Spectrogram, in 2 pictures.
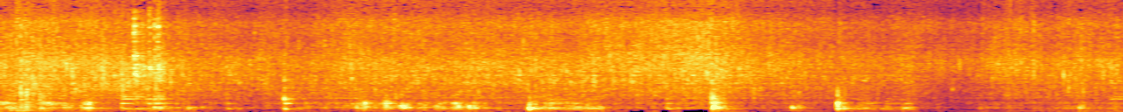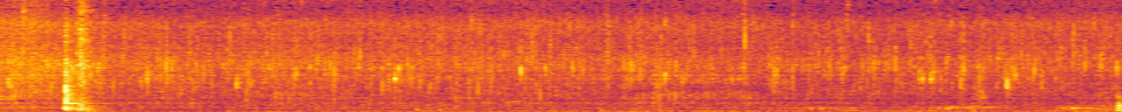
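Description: Green masala paste sizzles and fries in hot oil with browned ginger and garlic while being stirred for mutton tahari, a steady close crackle with occasional scraping clinks of a spoon, no talking.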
